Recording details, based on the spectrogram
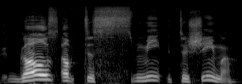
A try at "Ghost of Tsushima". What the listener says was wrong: I would say don't pronounce the T. It's like Tsushima, Ghost of Tsushima.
